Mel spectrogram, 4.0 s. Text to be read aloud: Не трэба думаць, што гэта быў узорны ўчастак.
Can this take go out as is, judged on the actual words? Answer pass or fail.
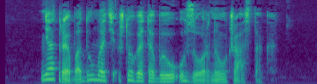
pass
